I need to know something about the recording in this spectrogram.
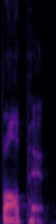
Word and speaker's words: Ball X Pit: This is more of an anime styling, that you don't say the X, you just The say X the is two silent, words. as it often is. Yeah, and like a ball pit kind of thematically fits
